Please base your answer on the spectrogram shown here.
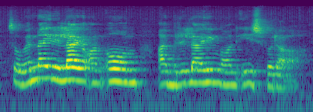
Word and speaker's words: Om: This is what is, makes up the word Om. A, U, M. But you're not supposed to say like that. A, U, no.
